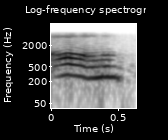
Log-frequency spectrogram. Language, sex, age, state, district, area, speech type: Assamese, female, 18-30, Assam, Dibrugarh, rural, conversation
